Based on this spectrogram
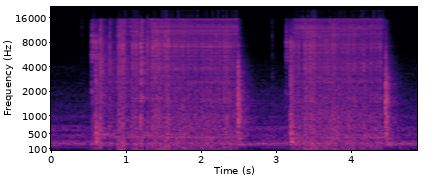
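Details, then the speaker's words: HTP MIG 130 welder on its lowest heat setting (1), wire speed retuned: two short bursts with an even crackling "sizzling bacon" sound, wire speed matched, though the welds sit on top of the metal from too little arc power. "okay that sounds real good there's our sizzling bacon again"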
